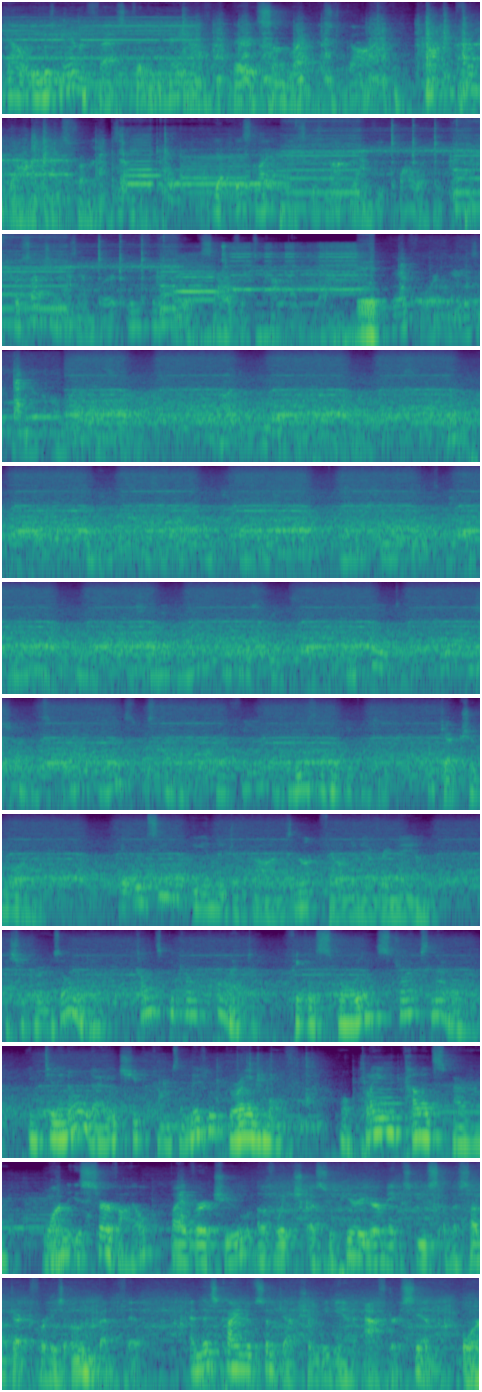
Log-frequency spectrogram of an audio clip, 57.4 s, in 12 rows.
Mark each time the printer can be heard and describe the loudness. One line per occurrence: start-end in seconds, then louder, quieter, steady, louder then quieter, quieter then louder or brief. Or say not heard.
0.0-57.3 quieter.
